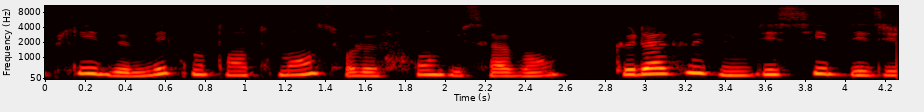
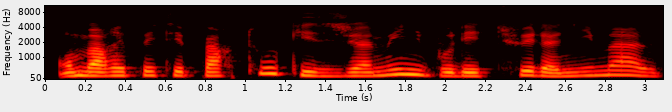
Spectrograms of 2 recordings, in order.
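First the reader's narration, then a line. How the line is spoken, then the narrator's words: Growled. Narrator (French): grogna Miskovski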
